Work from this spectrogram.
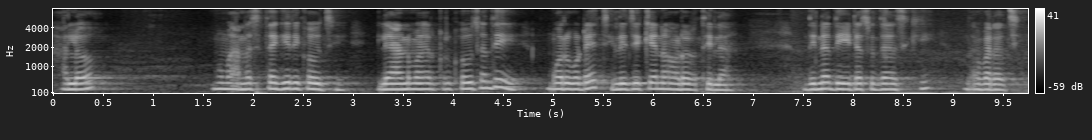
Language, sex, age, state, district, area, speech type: Odia, female, 30-45, Odisha, Khordha, rural, spontaneous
